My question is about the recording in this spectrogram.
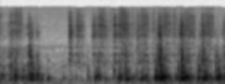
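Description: Bristle paintbrush scrubbing through thick oil paint, a quick series of short scratchy strokes at about three to four a second.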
